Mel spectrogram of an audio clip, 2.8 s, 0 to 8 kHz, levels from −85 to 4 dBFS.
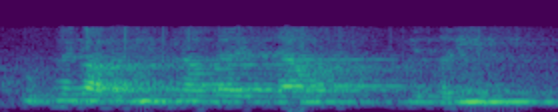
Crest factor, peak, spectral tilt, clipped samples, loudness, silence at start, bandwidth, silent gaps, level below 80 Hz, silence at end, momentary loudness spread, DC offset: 16 dB; -12 dBFS; -8.5 dB/octave; under 0.1%; -29 LUFS; 0 s; 4 kHz; none; -72 dBFS; 0 s; 10 LU; under 0.1%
